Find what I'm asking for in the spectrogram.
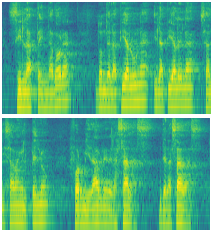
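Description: There is audible room echo around a man speaking at a medium pitch. His intonation is fairly even and his pace fairly slow. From Seville, Spain; Spain. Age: 60s. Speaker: doctor and author. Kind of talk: reading aloud from own book. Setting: live event with audience. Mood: nostalgic, lyrical. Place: hall. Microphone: podium.

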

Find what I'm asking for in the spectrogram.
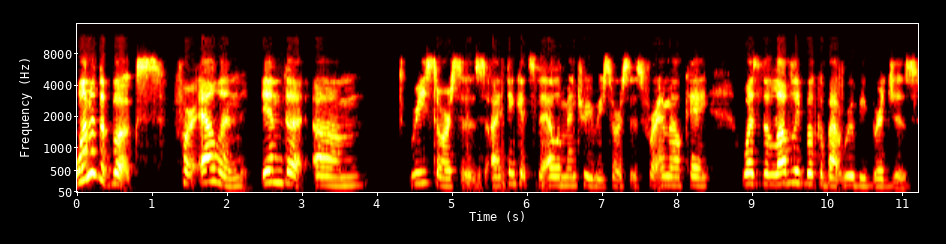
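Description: A woman at a fairly slow pace, her intonation lively. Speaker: religious education facilitator. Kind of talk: video call workshop facilitation. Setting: video call. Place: home room. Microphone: video call.

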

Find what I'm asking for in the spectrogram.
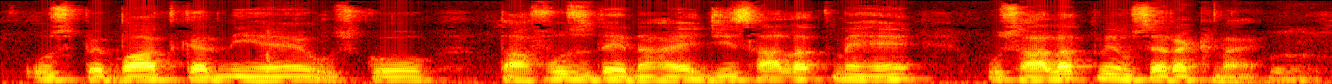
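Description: Speaking at a fairly slow pace, a man has a dark, mellow tone, a somewhat breathy sound and fairly even intonation. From Gulmit, Hunza, Gilgit-Baltistan, Pakistan; Gilgit-Baltistan, Pakistan. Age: 60s. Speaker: retired school teacher. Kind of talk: interview. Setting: on location. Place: home room.

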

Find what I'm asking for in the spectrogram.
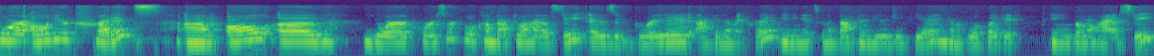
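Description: A woman speaks at a moderate pace with ordinary pitch variation. Her voice is somewhat breathy. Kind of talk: information session presentation. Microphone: video call.

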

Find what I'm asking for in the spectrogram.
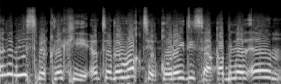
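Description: The delivery has a dramatic tone, with noticeable background noise underneath. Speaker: audiobook narrator. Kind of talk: audiobook reading of a romance novel. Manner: measured, dramatic narration, shifting between characters.

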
